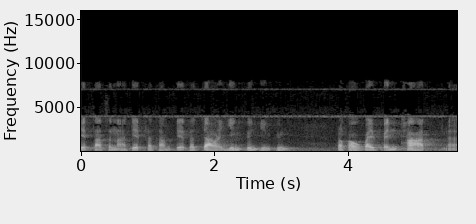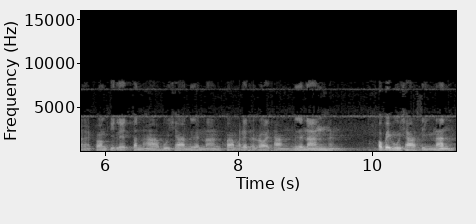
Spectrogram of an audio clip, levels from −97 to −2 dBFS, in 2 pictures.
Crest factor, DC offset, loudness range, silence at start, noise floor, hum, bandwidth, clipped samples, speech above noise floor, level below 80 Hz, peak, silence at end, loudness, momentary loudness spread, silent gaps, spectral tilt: 20 dB; under 0.1%; 4 LU; 0 s; -54 dBFS; none; 8.4 kHz; under 0.1%; 22 dB; -60 dBFS; -12 dBFS; 0 s; -33 LUFS; 11 LU; none; -7 dB/octave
